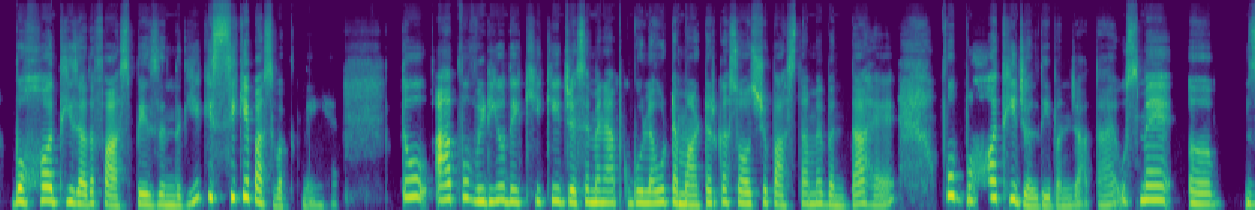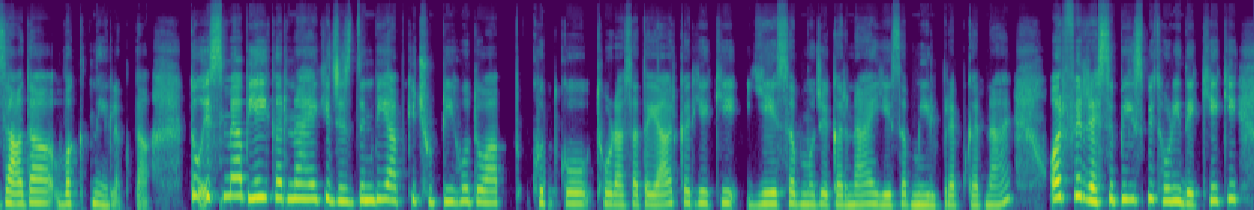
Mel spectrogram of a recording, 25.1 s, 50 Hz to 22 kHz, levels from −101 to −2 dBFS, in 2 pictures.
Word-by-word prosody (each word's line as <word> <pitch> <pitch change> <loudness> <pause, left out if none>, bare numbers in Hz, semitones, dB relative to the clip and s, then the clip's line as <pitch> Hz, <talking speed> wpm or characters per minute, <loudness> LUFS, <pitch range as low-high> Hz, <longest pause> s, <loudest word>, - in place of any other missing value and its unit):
बहुत 245 0 +3
ही 230 - +4
ज़्यादा 205 0 +2
fast 170 -5 -1
pace 185 -3 +1
ज़िंदगी 170 +3 -3
है, 285 - -1
किसी 315 0 +4
के 320 +1 +6
पास 235 - +1
वक़्त 150 0 -8
नहीं 165 - -12
है, 185 - -20 0.6
तो 325 +6 +2
आप 280 +1 +5
वो 310 - +4
वीडियो 240 +1 +2
देखिए 230 +1 -2
कि 245 -1 +1
जैसे 220 +2 +2
मैंने 215 0 +3
आपको 210 -1 -5
बोला 210 0 +2
वो 220 - +3
टमाटर 190 +2 +1
का 230 - +1
सॉस 205 -3 0
जो 220 - 0
पास्ता 185 +1 -4
में 200 +1 -2
बनता 175 +2 -3
है, 175 +1 -6 0.6
वो 350 - +9
बहुत 300 +4 0
ही 275 - +6
जल्दी 155 -5 -2
बन 150 +1 -7
जाता 165 - -11
है 180 - -7
उसमें 255 +2 +1 0.3
अ, 195 -1 +1 0.4
ज़्यादा 200 +2 +2 0.2
वक़्त 195 +1 -3
नहीं 180 -4 -3
लगता, - - -10 0.4
तो 345 +2 +2
इसमें 335 0 +2
अब 335 - +2
यही 310 +1 +7
करना 285 -1 +3
है 280 0 +2
कि 290 +3 +1
जिस 240 -1 +2
दिन 255 0 +4
भी 275 - +2
आपकी 255 +1 -2
छुट्टी 235 -1 -3
हो 240 +2 -2
तो - - +2
आप 215 0 -9 0.3
खुद 210 -1 -4
को 200 0 0 0.3
थोड़ा-सा 185 -1 -2
तैयार 185 +2 0
करिए 210 -1 -2
कि 215 -3 -3
ये 195 +3 +1
सब 195 -1 -3
मुझे 185 +1 -2
करना 180 +1 -2
है, 195 0 -2
ये 180 0 0
सब 185 0 -6
मील 175 -1 0
प्रेप 180 -2 -4
करना 175 0 -5
है 260 - -4 0.4
और 305 +2 +9
फिर 335 -2 +6
रेसिपीज़ 255 +1 +3
भी 290 - +2
थोड़ी 240 0 +4
देखिए 195 +5 -1
कि 280 -1 0
215 Hz, 200 wpm, -20 LUFS, 185-255 Hz, 0.6 s, वो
